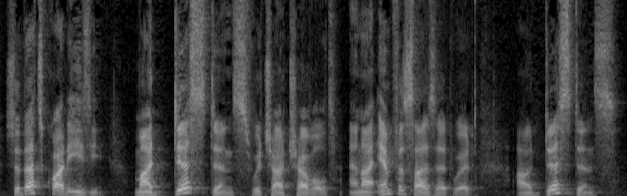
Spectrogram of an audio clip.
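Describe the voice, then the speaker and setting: A man of ordinary pitch teaches a live science lesson to students at home. He talks them through each step of a calculation in a casual, friendly classroom way. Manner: step-by-step explaining, addresses students as guys.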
